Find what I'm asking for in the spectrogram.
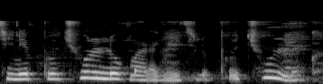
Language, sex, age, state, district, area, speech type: Bengali, female, 18-30, West Bengal, Dakshin Dinajpur, urban, spontaneous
